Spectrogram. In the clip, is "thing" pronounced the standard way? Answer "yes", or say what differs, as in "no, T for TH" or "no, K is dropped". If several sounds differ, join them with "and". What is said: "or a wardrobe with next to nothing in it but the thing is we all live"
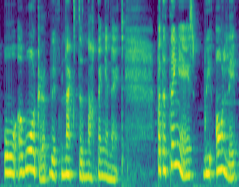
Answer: yes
